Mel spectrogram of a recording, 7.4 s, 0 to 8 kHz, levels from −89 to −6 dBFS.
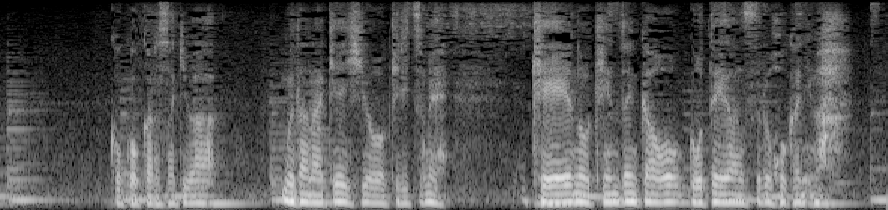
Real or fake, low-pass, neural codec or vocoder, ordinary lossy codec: real; none; none; none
